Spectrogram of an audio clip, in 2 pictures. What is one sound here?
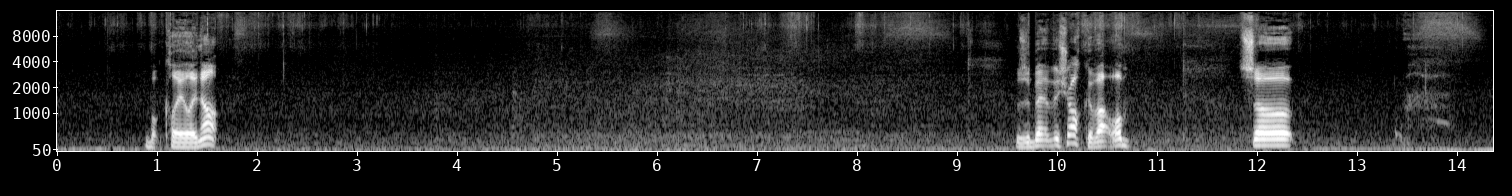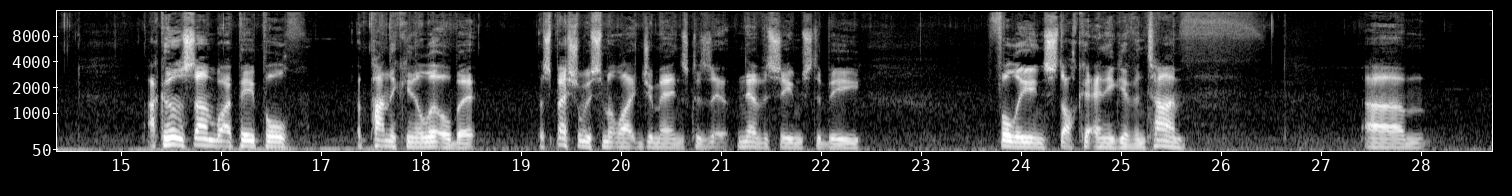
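A man speaks calmly and close, in short bursts with pauses.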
